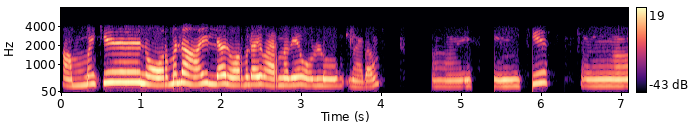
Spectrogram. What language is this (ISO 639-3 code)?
mal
